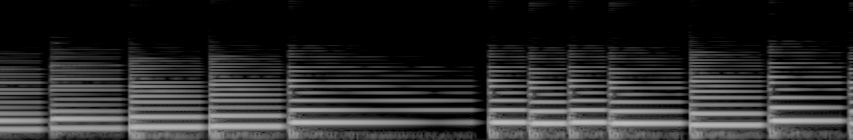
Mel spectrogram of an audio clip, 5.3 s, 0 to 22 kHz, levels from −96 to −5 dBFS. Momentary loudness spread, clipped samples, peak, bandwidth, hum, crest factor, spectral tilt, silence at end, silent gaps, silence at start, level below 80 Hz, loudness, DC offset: 9 LU; under 0.1%; -22 dBFS; 7 kHz; none; 14 dB; -7 dB/octave; 0 s; none; 0 s; -64 dBFS; -35 LUFS; under 0.1%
